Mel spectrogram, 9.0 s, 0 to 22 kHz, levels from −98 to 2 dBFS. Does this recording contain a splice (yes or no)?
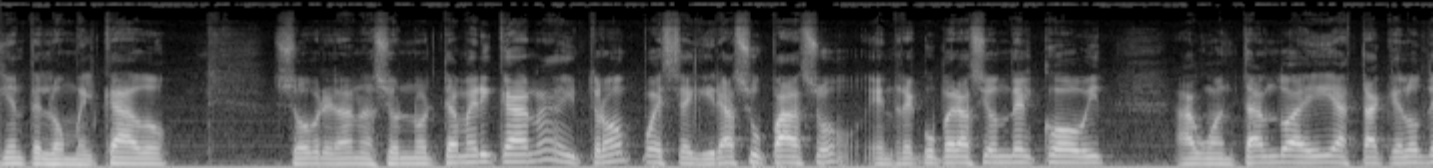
no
